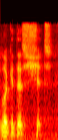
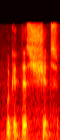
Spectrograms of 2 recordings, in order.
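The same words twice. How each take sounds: First: Said in the usual way. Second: Whispered, slower and much softer; hushed repeat. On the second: Shown as a demonstration. Streamer repeating herself to chat in a whisper. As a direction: drop to a breathy aside.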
